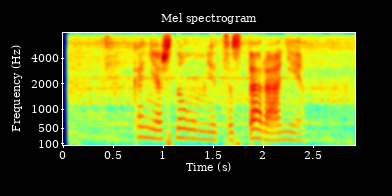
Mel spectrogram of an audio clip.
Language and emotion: Russian, positive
